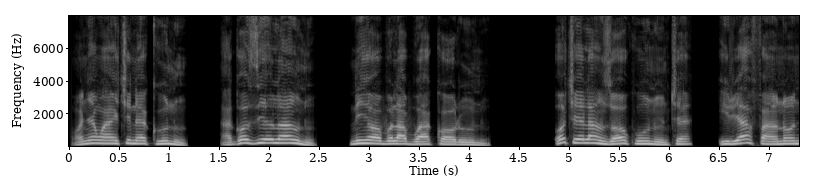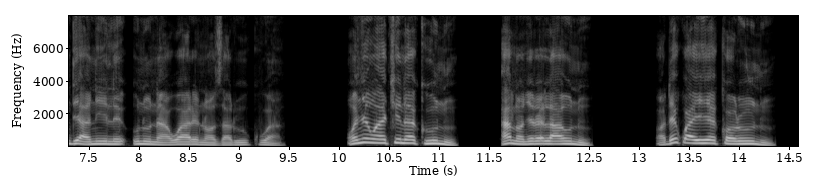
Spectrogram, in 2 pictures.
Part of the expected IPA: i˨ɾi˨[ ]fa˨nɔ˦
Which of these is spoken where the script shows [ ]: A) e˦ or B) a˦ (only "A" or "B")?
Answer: B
